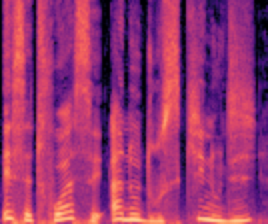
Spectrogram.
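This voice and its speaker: Upbeat higher-voiced woman hosting. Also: lively intonation, normal speed, mellow, husky, no room sound. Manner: upbeat, motivational delivery. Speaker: podcast host. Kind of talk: scripted podcast intro, then interview.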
